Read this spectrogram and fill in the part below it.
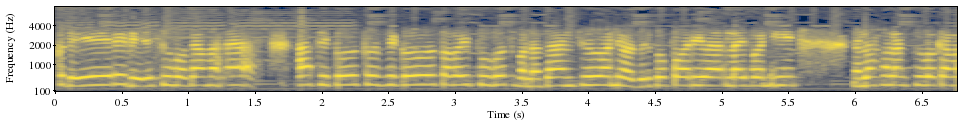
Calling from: Kirtipur, Bagmati, Nepal; कीर्तिपुरबाट।

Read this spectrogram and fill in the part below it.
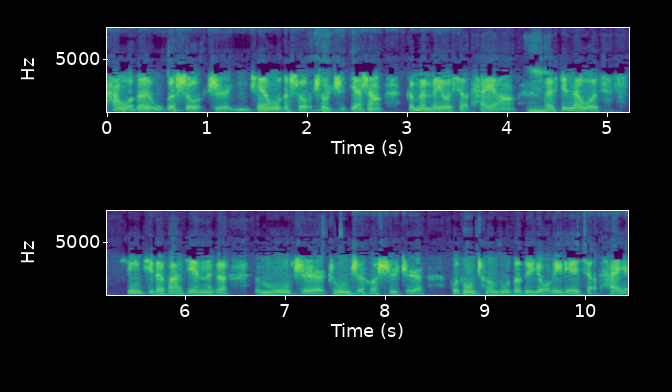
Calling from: Beijing, China; 老师我是北京的学员，今年65岁

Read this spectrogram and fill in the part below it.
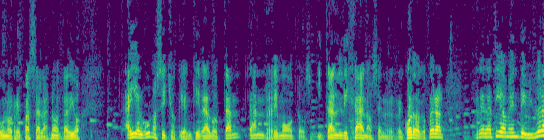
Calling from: Palermo, Buenos Aires, Argentina; de Palermo, estoy llamando porque quiero saber si están en vivo o no

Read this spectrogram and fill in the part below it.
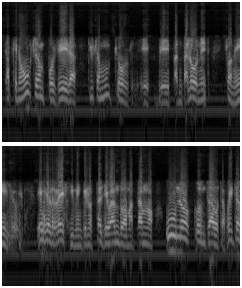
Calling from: San Nicolás, Buenos Aires Province, Argentina; de San Nicolás.

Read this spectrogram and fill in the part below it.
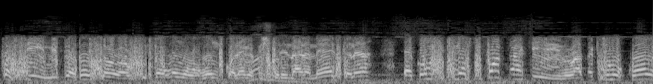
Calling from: Rio de Janeiro, Brazil; sou aqui do Rio de Janeiro.

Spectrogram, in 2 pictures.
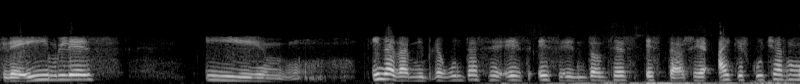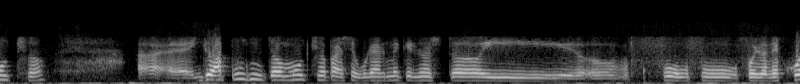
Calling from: Cantabria, Spain; de Cantabria.

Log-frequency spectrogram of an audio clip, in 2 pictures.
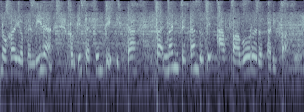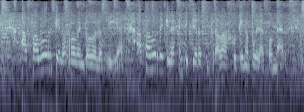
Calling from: Olivos, Buenos Aires Province, Argentina; yo vivo acá en Olivos y tengo mucho gorilaje.

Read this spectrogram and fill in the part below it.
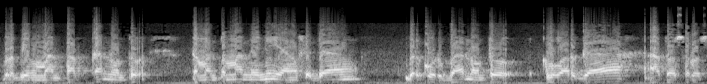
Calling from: Papua, Indonesia; Saya dari Papua, Pak

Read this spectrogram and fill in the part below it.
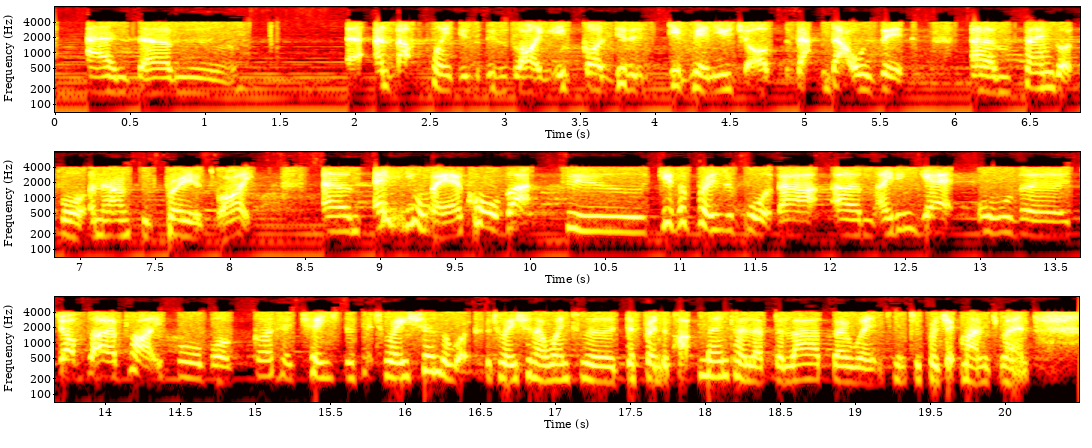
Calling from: England, United Kingdom; I'm calling from England.

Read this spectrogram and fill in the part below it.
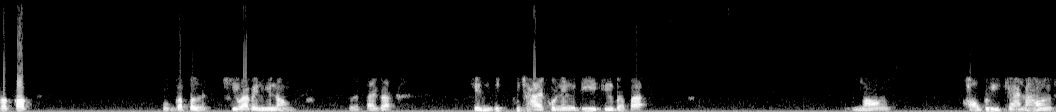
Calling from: Bang Saen, Chonburi, Thailand; บางแสนครับผม

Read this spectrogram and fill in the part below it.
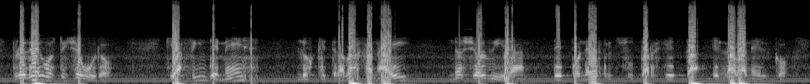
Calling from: San Vicente, Argentina; de San Vicente.

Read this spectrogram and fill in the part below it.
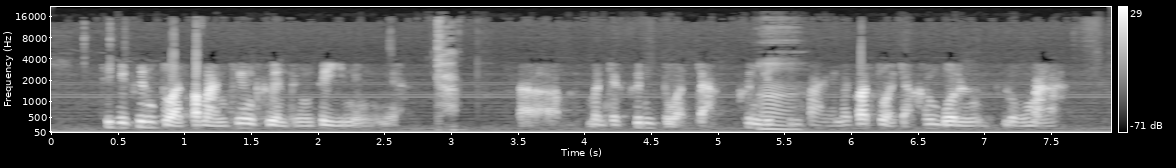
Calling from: Bangkok, Thailand; ผมอยู่แถวลาดตำลิครับแถวสนามม้านางเลิ้งครับ

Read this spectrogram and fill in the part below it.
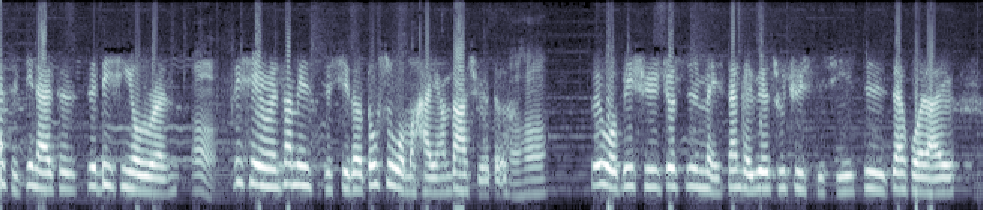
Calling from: Taipei, Taiwan; 你好，我是台北的

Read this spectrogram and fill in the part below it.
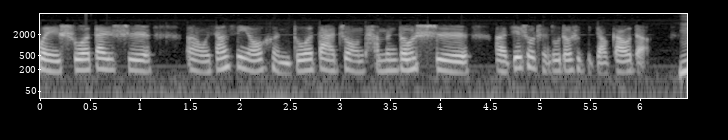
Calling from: Hong Kong; 你好，我来自香港。

